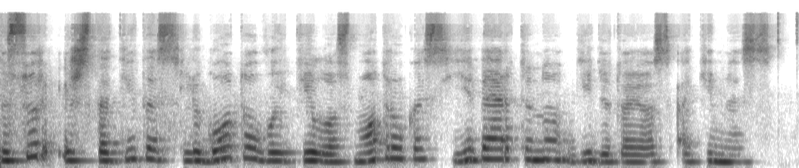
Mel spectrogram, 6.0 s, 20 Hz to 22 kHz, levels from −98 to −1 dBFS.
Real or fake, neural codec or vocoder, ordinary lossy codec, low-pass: real; none; Opus, 16 kbps; 14.4 kHz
